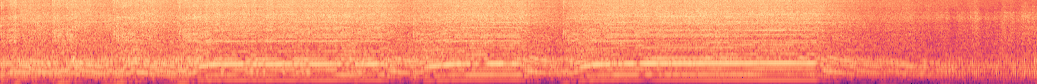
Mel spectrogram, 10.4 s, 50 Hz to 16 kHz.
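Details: 2002 Husqvarna 136 chainsaw with new carburetor, tuned and warm after about 10 minutes at wide-open throttle: blips up and down, holds a clean steady high scream at full throttle, drops back smoothly; healthy.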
